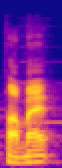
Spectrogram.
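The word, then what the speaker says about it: 為: First and foremost, we have Tame. Should be accented on the last syllable.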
